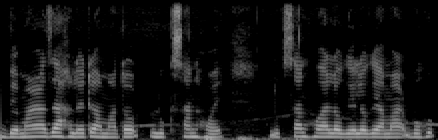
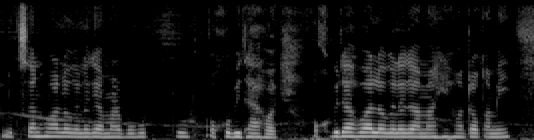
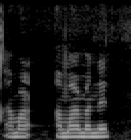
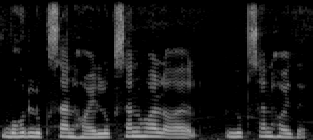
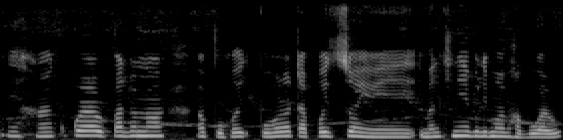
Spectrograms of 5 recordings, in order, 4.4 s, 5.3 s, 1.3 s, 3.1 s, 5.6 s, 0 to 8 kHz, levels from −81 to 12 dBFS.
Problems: constant background noise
